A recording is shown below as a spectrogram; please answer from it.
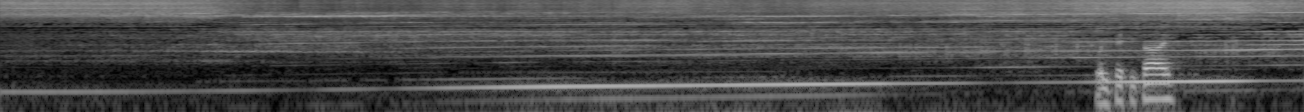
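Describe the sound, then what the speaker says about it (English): Universal motor running on DC with speed control, a steady tonal whine with rising and falling pitch as speed changes, with someone talking over it and brief clicks near the end. "Really good control over the RPM of this motor so far."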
